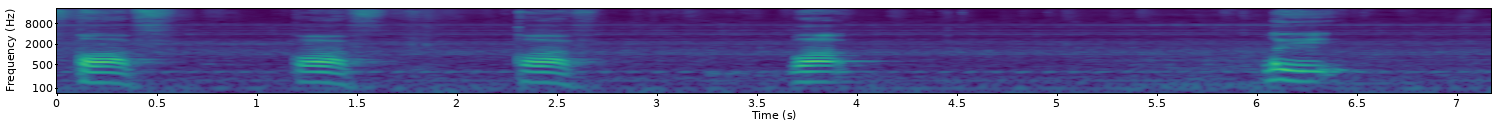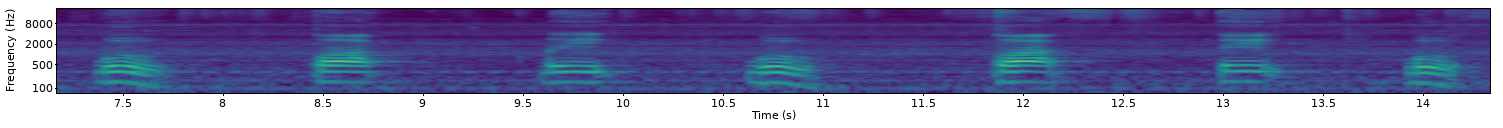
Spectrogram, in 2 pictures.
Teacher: قاف زبان کی جو جڑ ہے، زبان کی جو جڑ ہے گلے کی طرف، تو زبان کی جو جڑ ہے اس کو اوپر سے ملانا ہے، اوپر کے تالو سے. جو ایک چھوٹا سا جو کوا جس کو کہتے ہیں، وہ جہاں زبان کی جڑ ہے وہاں کوے سے ایک جو ہے لوتھڑا جو سچ ہے تھوڑا سا، اس کو کوا کہتے اردو میں، اس کے ساتھ ملانا ہے.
